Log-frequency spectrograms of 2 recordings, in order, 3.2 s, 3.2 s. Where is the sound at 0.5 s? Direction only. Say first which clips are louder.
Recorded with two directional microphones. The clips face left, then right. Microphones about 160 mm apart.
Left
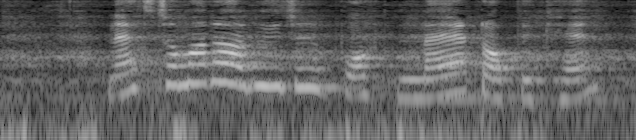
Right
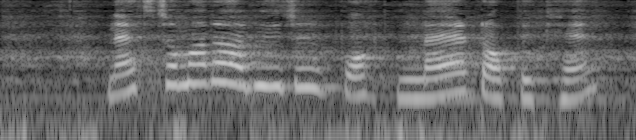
Right 3 dB; 35° right (ahead or behind).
